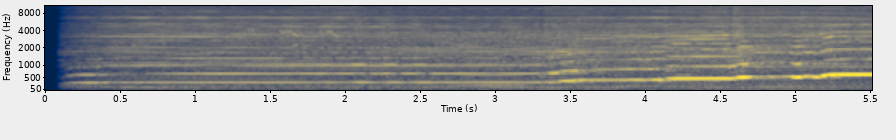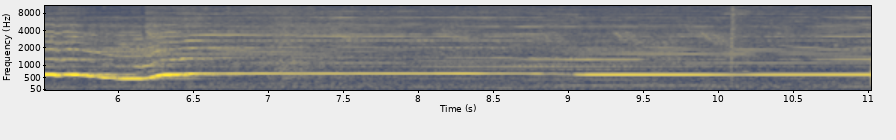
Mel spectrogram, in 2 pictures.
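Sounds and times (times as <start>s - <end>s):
flute holding long note: 0.1s - 11.0s.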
